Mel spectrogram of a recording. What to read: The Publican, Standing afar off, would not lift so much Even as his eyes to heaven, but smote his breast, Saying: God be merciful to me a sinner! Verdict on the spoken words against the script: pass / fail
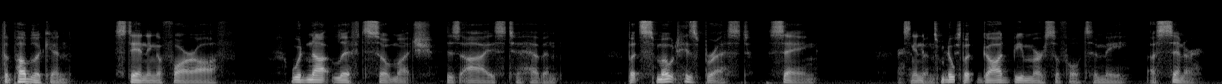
fail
